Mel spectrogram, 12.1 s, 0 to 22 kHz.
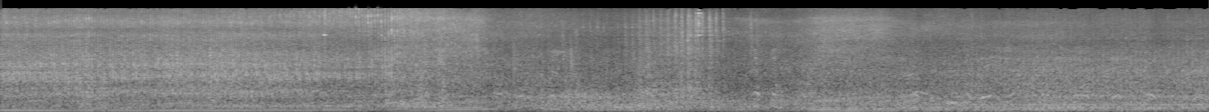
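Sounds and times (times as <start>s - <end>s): heavy diesel engine running: 0.0s - 12.0s.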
